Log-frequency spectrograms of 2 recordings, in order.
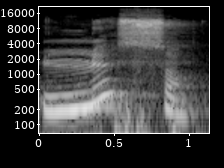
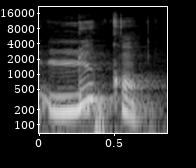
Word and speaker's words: leçon: Alors, une leçon, regardez les enfants, une leçon s'écrit avec un C qui porte une cédille. Une leçon. Si on enlève la cédille, nous aurons une lecon.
